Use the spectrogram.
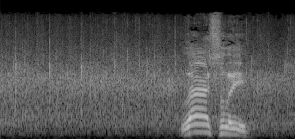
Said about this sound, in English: Come on. The Lord a hand clap. Yeah.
